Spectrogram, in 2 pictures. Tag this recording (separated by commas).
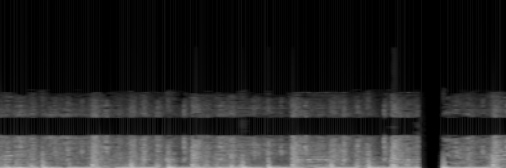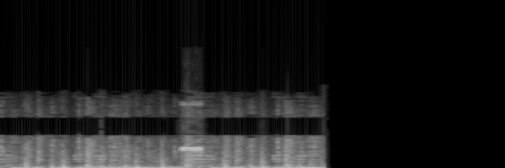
Music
